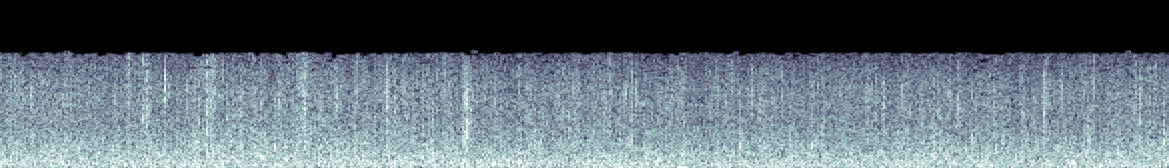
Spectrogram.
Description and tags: Rain Ambience, recorded with Blue Yeti
Storm, Ambience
